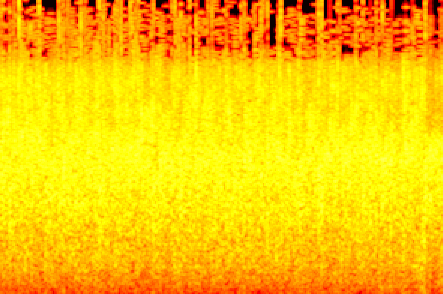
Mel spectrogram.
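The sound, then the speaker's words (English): An audience applauds two speakers, Professor Leiter and Judge Posner, steadily, a dense, loud wash of many hands clapping that holds at an even level for about six seconds, with no voices rising above it. “If you'll give them a big round of applause, Professor Leiter is going to start us off.”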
